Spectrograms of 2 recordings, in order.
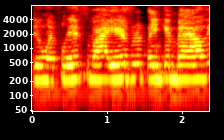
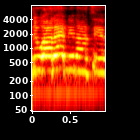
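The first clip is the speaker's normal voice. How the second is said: quick, pitched-up, passive-aggressive sarcastic brush-off; 7 semitones higher than usual. Retelling God's answer to a question: mock-sarcastic, passive-aggressive. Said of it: "sarcasm. Listen, passive aggressive".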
